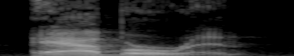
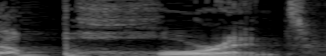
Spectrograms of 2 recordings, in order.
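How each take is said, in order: First: The word is said as aberrant. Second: The word is said as abhorrent. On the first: The speaker calls it wrong. "Not even abhorrent" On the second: The speaker calls it right. "It's abhorrent, right?"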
